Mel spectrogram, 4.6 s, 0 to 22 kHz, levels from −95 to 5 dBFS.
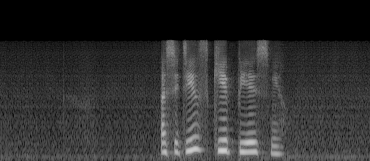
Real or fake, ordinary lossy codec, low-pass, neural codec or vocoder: fake; none; none; codec, 16 kHz, 0.2 kbps, FocalCodec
